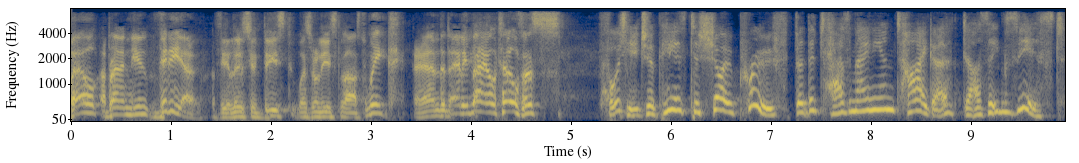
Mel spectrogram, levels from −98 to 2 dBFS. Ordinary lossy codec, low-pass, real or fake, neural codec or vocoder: MP3, 48 kbps; 7.2 kHz; fake; codec, 24 kHz, 3 kbps, HILCodec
